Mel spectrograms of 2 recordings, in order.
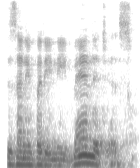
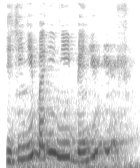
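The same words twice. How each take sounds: First: It is said in a plain, normal voice. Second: It is said with an over-enunciated lisp.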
